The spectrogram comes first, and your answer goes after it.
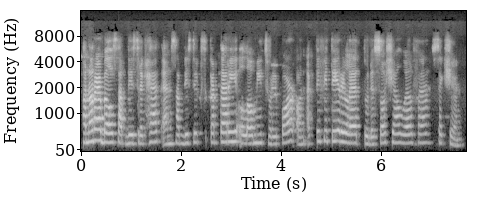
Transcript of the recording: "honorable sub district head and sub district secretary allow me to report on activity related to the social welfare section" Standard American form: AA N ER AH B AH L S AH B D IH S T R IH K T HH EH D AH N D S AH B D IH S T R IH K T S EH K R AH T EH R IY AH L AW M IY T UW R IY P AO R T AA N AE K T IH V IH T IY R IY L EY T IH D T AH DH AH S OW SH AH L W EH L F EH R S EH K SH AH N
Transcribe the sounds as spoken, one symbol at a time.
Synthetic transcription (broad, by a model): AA N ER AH B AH L S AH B D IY S T R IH K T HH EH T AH N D S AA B D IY S T R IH K S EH K R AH T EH R IY AH L AW M IY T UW R IY P AO R T AA N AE K T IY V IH T IY R IY L EY T IH D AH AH S OW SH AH L W EH L F EH R S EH K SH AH N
